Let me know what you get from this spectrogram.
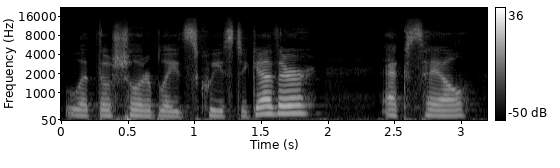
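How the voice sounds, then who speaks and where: A woman's voice: mid-range voice, normal speed, clear, resonant tone. A woman yoga instructor getting over a cold, guiding a class in a casual, reassuring way. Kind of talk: guided exercise class instruction.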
